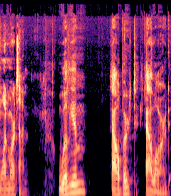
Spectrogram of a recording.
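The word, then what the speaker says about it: Allard: say the name one more time William Albert a lard a lard is spelled a ll AR D okay so go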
